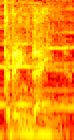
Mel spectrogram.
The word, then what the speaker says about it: Trainline: S'escriu millor preu garantit. Es pronuncia Trainline.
